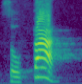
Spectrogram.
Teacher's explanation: Foi o fá, né? E o fá é a última sílaba da palavra. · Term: oxítona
